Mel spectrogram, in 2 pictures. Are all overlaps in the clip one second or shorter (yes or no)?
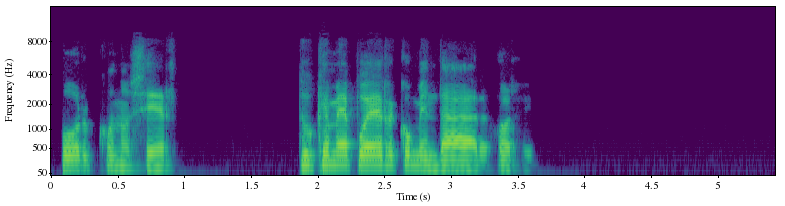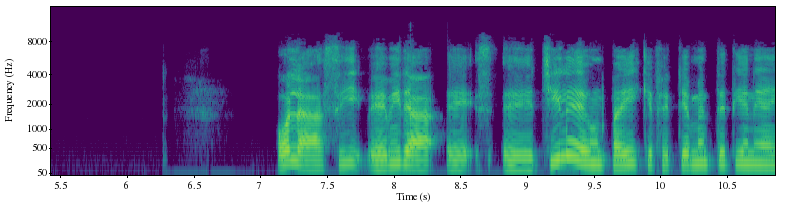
yes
